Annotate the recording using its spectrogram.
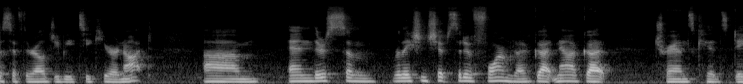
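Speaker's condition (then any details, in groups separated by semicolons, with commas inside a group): No condition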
